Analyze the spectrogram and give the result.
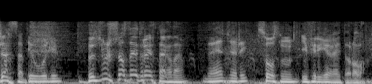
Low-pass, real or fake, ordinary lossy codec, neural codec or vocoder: none; real; none; none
